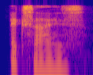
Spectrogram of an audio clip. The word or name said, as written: excise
